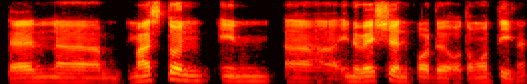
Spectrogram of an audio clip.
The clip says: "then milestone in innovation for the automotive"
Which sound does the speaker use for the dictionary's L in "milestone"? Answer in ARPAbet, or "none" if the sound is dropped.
none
